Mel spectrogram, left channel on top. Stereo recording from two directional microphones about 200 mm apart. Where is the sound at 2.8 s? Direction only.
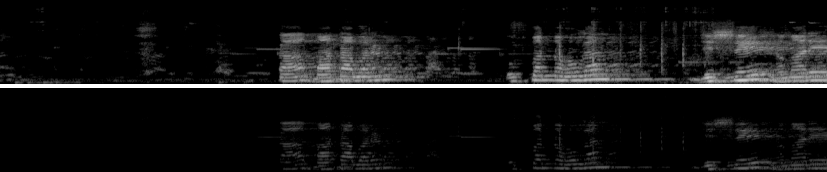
50° left (ahead or behind).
